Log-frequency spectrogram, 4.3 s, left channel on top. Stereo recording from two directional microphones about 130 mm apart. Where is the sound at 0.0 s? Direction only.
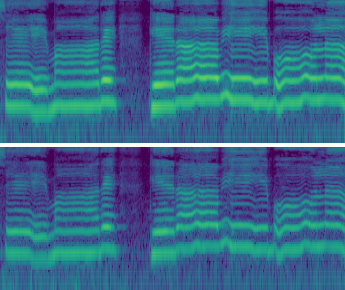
35° left (ahead or behind).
